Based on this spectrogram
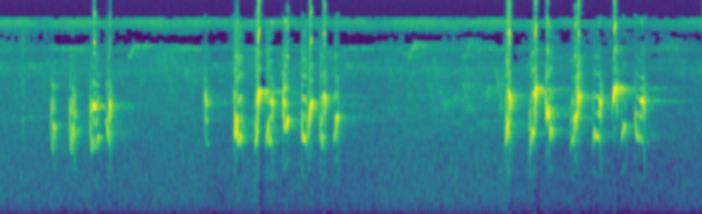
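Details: Bulbul mating call used as a lure to teach young birds: three bursts of quick, bubbly, warbled notes, each phrase about half a second, separated by pauses, over a quiet background.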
